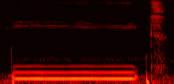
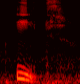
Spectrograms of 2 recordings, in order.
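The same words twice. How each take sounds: First: The word is stretched out slowly, sound by sound. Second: The word is said quickly as one unit. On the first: "I'm going to say a word slowly" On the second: "Say it fast"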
